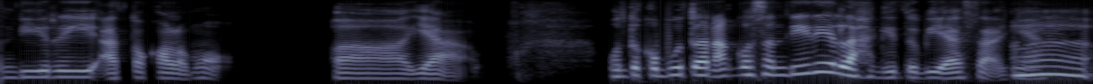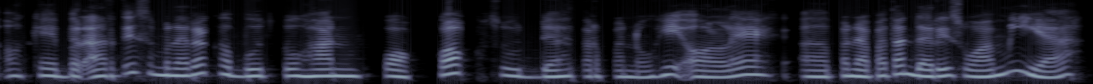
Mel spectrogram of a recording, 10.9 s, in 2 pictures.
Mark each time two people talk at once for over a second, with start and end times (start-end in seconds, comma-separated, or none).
none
